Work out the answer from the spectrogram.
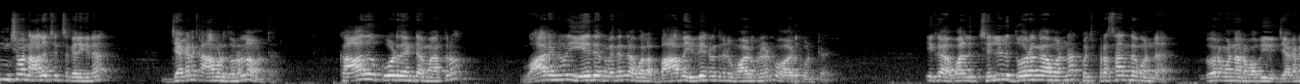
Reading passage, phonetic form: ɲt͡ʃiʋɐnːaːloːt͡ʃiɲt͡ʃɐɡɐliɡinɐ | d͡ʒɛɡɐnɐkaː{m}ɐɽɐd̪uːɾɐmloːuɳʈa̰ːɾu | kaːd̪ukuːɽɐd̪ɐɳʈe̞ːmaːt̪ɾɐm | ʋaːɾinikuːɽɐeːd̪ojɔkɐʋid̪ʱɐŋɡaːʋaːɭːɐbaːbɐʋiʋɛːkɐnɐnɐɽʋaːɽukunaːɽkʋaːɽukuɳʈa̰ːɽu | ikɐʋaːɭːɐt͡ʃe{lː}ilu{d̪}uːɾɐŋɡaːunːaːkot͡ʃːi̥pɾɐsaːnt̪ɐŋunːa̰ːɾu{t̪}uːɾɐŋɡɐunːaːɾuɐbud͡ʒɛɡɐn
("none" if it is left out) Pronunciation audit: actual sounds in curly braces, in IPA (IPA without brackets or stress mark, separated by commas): m, lː, d̪, d̪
